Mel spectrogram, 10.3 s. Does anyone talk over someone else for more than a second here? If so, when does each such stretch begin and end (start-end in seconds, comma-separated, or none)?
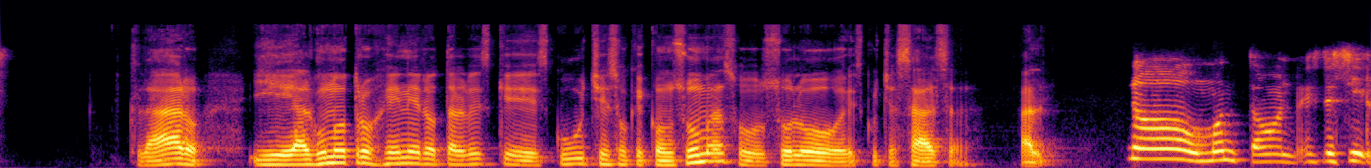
none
